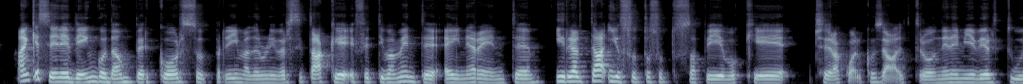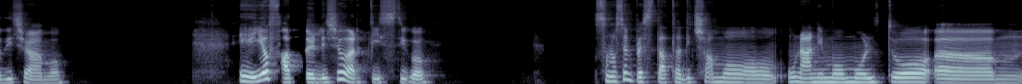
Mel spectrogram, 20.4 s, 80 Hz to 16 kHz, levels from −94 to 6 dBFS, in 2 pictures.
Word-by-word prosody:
anche 250 Hz, +6 st, +6 dB
se 190 Hz, -8 st, +4 dB
vengo 185 Hz, +3 st, +3 dB
da 165 Hz, -2 st, +2 dB
un 180 Hz, +1 st, -3 dB
percorso 175 Hz, 0 st, 0 dB
prima 170 Hz, -2 st, -4 dB
dell'università 160 Hz, +4 st, 0 dB
che -, -, +4 dB
effettivamente 180 Hz, -, -1 dB
è -, -, -2 dB
inerente. 165 Hz, +1 st, -1 dB
In 210 Hz, -, +5 dB
realtà 210 Hz, +2 st, +6 dB
io 210 Hz, -2 st, +2 dB
sotto 195 Hz, -1 st, -6 dB
sotto 185 Hz, -2 st, -11 dB
sapevo 155 Hz, -2 st, -1 dB
che 150 Hz, -, 0 dB, 0.2 s
c'era -, -, -2 dB
qualcos'altro 180 Hz, -5 st, -4 dB
nelle 160 Hz, +3 st, -2 dB
mie 170 Hz, 0 st, -1 dB
virtù, 170 Hz, -1 st, -1 dB
diciamo. 155 Hz, 0 st, -6 dB, 1.7 s
Ehm, 215 Hz, -2 st, +4 dB
io 285 Hz, -, +8 dB
ho -, -, +7 dB
fatto 175 Hz, -, 0 dB
il 170 Hz, -, +1 dB
liceo 175 Hz, -, +1 dB
artistico. 165 Hz, -, -2 dB, 1.6 s
Sono 210 Hz, -2 st, -3 dB
sempre 250 Hz, -5 st, 0 dB
stata, 180 Hz, -3 st, -3 dB
diciamo, 175 Hz, -2 st, -4 dB
un 195 Hz, 0 st, -2 dB
animo 180 Hz, 0 st, +2 dB
molto, 180 Hz, +1 st, +1 dB
uhm, 155 Hz, -2 st, -1 dB
175 Hz, 115 wpm, -24 LUFS, 160-185 Hz, 1.7 s, io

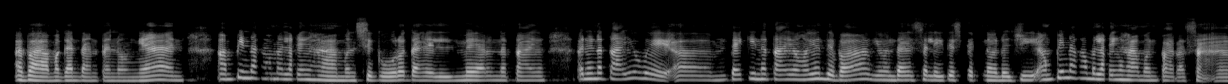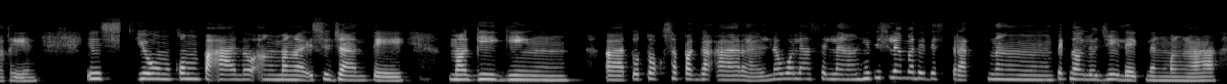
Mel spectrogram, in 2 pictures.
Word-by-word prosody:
Aba! 200 Hz, -3 st, +6 dB
Magandang 185 Hz, -1 st, 0 dB
tanong 175 Hz, 0 st, -4 dB
'yan. 195 Hz, 0 st, +3 dB, 0.3 s
Ang 240 Hz, 0 st, 0 dB
pinakamalaking 255 Hz, -6 st, -1 dB
hamon 190 Hz, -2 st, +1 dB
siguro, 185 Hz, 0 st, 0 dB
dahil 185 Hz, -3 st, 0 dB
meron 195 Hz, 0 st, 0 dB
na 195 Hz, -, -3 dB
tayong 190 Hz, 0 st, -2 dB, 0.2 s
ano 245 Hz, +1 st, -2 dB
na 265 Hz, +1 st, +2 dB
tayo, 260 Hz, +3 st, -1 dB
eh, 220 Hz, -8 st, +2 dB
uhm, 200 Hz, -1 st, -5 dB
techie 230 Hz, +3 st, 0 dB
na 245 Hz, -, 0 dB
tayo 230 Hz, -1 st, +1 dB
ngayon, 250 Hz, +3 st, 0 dB
di 235 Hz, -5 st, 0 dB
ba, 220 Hz, +5 st, +1 dB
yung 205 Hz, -3 st, -4 dB
dahil 200 Hz, -1 st, 0 dB
sa 210 Hz, -, -6 dB
latest 200 Hz, 0 st, -2 dB
technology. 195 Hz, -1 st, -2 dB
Ang 225 Hz, +2 st, -1 dB
pinakamalaking 255 Hz, -7 st, -1 dB
hamon 200 Hz, -2 st, 0 dB
para 175 Hz, -3 st, -5 dB
sa -, -, +2 dB, 0.2 s
akin 165 Hz, -1 st, -2 dB, 0.6 s
is 260 Hz, -1 st, -1 dB, 0.2 s
yung 255 Hz, -2 st, +1 dB
kung 255 Hz, -2 st, 0 dB
paano 230 Hz, -1 st, +5 dB
ang 225 Hz, -1 st, -4 dB
mga 215 Hz, -2 st, +3 dB
estudyante 195 Hz, -5 st, +2 dB, 0.4 s
magiging, 215 Hz, -3 st, +3 dB, 0.4 s
ah, 205 Hz, -1 st, +6 dB
tutok 245 Hz, +2 st, -3 dB
sa 275 Hz, -, -1 dB
pag-aaral 210 Hz, -7 st, +1 dB
na 245 Hz, -, -1 dB
wala 255 Hz, -1 st, -4 dB
silang 240 Hz, -3 st, -3 dB
hindi 270 Hz, +4 st, -2 dB
sila 310 Hz, 0 st, +3 dB
madi-distract 260 Hz, -7 st, -3 dB, 0.2 s
ng 220 Hz, -3 st, -4 dB
technology 235 Hz, -3 st, -1 dB
like 200 Hz, -3 st, 0 dB
ng 185 Hz, -1 st, -3 dB
mga 180 Hz, 0 st, 0 dB
210 Hz, 140 wpm, -24 LUFS, 195-240 Hz, 0.6 s, Aba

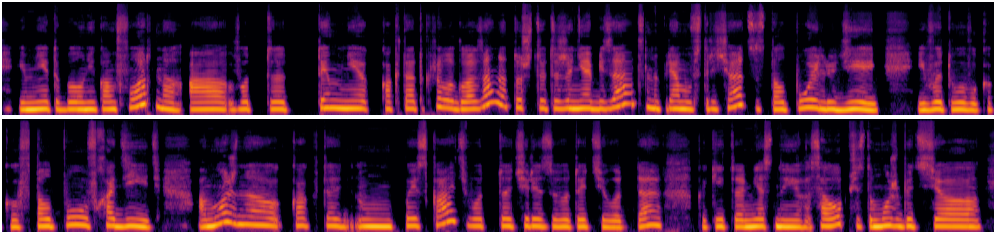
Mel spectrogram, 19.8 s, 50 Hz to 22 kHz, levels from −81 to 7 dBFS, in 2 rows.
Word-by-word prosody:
и 205 Hz, -, 0 dB
мне 215 Hz, +2 st, +6 dB
это 210 Hz, 0 st, -5 dB
было 215 Hz, +1 st, +2 dB
некомфортно, 220 Hz, -, +1 dB
а 215 Hz, 0 st, +1 dB
вот 210 Hz, +1 st, -3 dB
т 215 Hz, -1 st, -1 dB, 0.3 s
ты 250 Hz, -1 st, 0 dB
мне 235 Hz, -2 st, +3 dB
как-то 225 Hz, +1 st, -6 dB
открыла 245 Hz, +2 st, -4 dB
глаза 225 Hz, -, 0 dB
на 375 Hz, -7 st, -2 dB
то, 270 Hz, -3 st, -5 dB
что 240 Hz, -1 st, -7 dB
это 230 Hz, +1 st, -6 dB
же 230 Hz, +1 st, 0 dB
не 235 Hz, +1 st, +4 dB
обязательно 255 Hz, -, -1 dB
прямо 225 Hz, 0 st, +1 dB
встречаться 220 Hz, +5 st, -4 dB
с -, -, -10 dB
толпой 215 Hz, +5 st, -1 dB
людей 210 Hz, -2 st, +4 dB, 0.4 s
и 195 Hz, 0 st, +1 dB
в 195 Hz, +2 st, +2 dB
эту 210 Hz, 0 st, +2 dB
в 195 Hz, -2 st, 0 dB
как 195 Hz, +1 st, -12 dB
в 190 Hz, -2 st, -3 dB
толпу 215 Hz, +4 st, 0 dB
входить, 210 Hz, -3 st, +1 dB, 0.3 s
а 205 Hz, -, -3 dB
можно 250 Hz, -3 st, +2 dB
как-то, 225 Hz, 0 st, -6 dB
н 205 Hz, 0 st, +3 dB
поискать 245 Hz, -, -3 dB
вот 220 Hz, -2 st, -4 dB, 0.3 s
через 210 Hz, 0 st, -2 dB
вот 200 Hz, -1 st, 0 dB
эти 200 Hz, -1 st, -2 dB
вот, 185 Hz, -2 st, -1 dB
да, 230 Hz, +3 st, -1 dB, 0.3 s
какие-то 200 Hz, 0 st, -2 dB
местные 200 Hz, -2 st, +4 dB
сообщества. 215 Hz, -1 st, -2 dB
Может 215 Hz, +2 st, +5 dB
быть, 200 Hz, -3 st, -2 dB
э, 205 Hz, -1 st, +1 dB
215 Hz, 150 wpm, -18 LUFS, 205-235 Hz, 0.4 s, мне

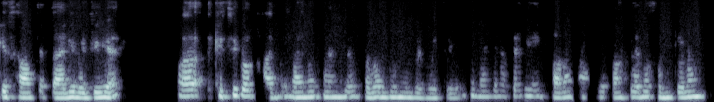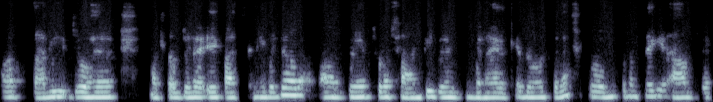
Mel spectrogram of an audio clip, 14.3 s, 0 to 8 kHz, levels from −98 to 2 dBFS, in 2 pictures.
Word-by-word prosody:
किस 155 Hz, -2 st, +1 dB
हाथ 140 Hz, -1 st, +6 dB
से 160 Hz, -, -12 dB
ताली 145 Hz, 0 st, +3 dB
बजी 145 Hz, +2 st, +3 dB
है 150 Hz, -, +3 dB, 0.7 s
और 185 Hz, -, +4 dB, 0.2 s
किसी 175 Hz, +2 st, +1 dB
को 180 Hz, -, +1 dB, 0.2 s
कानों 150 Hz, +1 st, +1 dB
कान 155 Hz, -2 st, 0 dB
जो 160 Hz, -, -3 dB
है 165 Hz, -, -8 dB
खबर 150 Hz, 0 st, 0 dB
भी 155 Hz, -, +1 dB
नहीं 150 Hz, -1 st, +2 dB
लगनी 130 Hz, -1 st, -5 dB
चाहिए 130 Hz, 0 st, -14 dB
कि 195 Hz, -, -7 dB
मैं 165 Hz, -2 st, -7 dB
जो 170 Hz, -, -13 dB
है 170 Hz, -, -15 dB, 0.2 s
मैंने 180 Hz, -2 st, -7 dB
कहा 145 Hz, +1 st, -2 dB, 0.4 s
काफी 140 Hz, -1 st, -4 dB
ज़्यादा 155 Hz, +1 st, 0 dB
संतुलन 155 Hz, +2 st, +1 dB
और 155 Hz, 0 st, -2 dB
ताली 155 Hz, +1 st, 0 dB
जो 155 Hz, -1 st, +5 dB
है 150 Hz, 0 st, +6 dB, 0.4 s
मतलब 145 Hz, +1 st, 0 dB
एक 150 Hz, 0 st, +1 dB
हाथ 145 Hz, -, +5 dB
से 150 Hz, -, -11 dB
नहीं 150 Hz, 0 st, +2 dB
बजती 215 Hz, +8 st, +2 dB
और 210 Hz, -, +6 dB, 0.3 s
आप 155 Hz, +2 st, +2 dB
थोड़ा 155 Hz, 0 st, +3 dB
शांति 145 Hz, +3 st, +2 dB
बनाए 145 Hz, -1 st, +1 dB
रखें 150 Hz, +3 st, -4 dB
और 150 Hz, 0 st, +2 dB
थोड़ा 160 Hz, +5 st, +1 dB
तो 160 Hz, -6 st, -5 dB
उनको 165 Hz, +2 st, -1 dB
लगता 170 Hz, +1 st, -6 dB
है 175 Hz, -, -2 dB
कि 180 Hz, -, -6 dB, 0.2 s
आप 145 Hz, 0 st, -6 dB
150 Hz, 215 wpm, -21 LUFS, 145-160 Hz, 0.7 s, हाथ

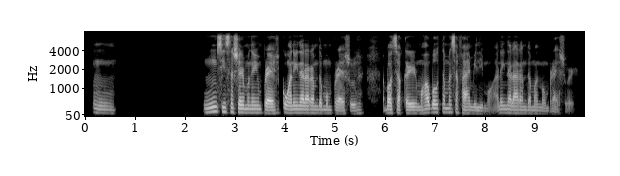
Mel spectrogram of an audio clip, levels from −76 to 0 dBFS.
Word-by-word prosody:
Mm. 120 Hz, -4 st, -9 dB, 1.8 s
Hmm, 155 Hz, +5 st, 0 dB
since 160 Hz, -2 st, +6 dB
na-share 140 Hz, -3 st, +6 dB
mo 130 Hz, -, -2 dB
na 130 Hz, -, -1 dB
'yong 125 Hz, -, -5 dB
pre 110 Hz, -1 st, +3 dB
kung 130 Hz, -1 st, +1 dB
ano 120 Hz, -, +2 dB
'yong 125 Hz, 0 st, 0 dB
nararamdam 120 Hz, -1 st, +2 dB
mong 115 Hz, -1 st, -8 dB
pressure 105 Hz, +1 st, -3 dB, 0.4 s
about -, -, +1 dB
sa -, -, +2 dB
career 115 Hz, 0 st, 0 dB
mo, 110 Hz, -, -7 dB
how 125 Hz, +3 st, +2 dB
about 140 Hz, +1 st, -1 dB
naman 140 Hz, -1 st, 0 dB
sa 140 Hz, -, +3 dB
family 110 Hz, -3 st, -3 dB
mo, 85 Hz, -, -15 dB
ano 125 Hz, -, -8 dB
'yong 125 Hz, 0 st, -4 dB
nararamdaman 110 Hz, -2 st, -3 dB
mong 95 Hz, 0 st, -11 dB
pressure? 85 Hz, -3 st, -10 dB
120 Hz, 175 wpm, -20 LUFS, 110-130 Hz, 1.8 s, since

